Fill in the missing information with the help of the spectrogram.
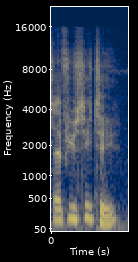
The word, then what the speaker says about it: FUCT: Supreme Court strikes down ban on scandalous trademarks in dispute over F-U-C-T clothing line. There was a clothing line. That's how it's pronounced, F-U-C-T. You don't shorten it and try to pronounce it all as one word.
